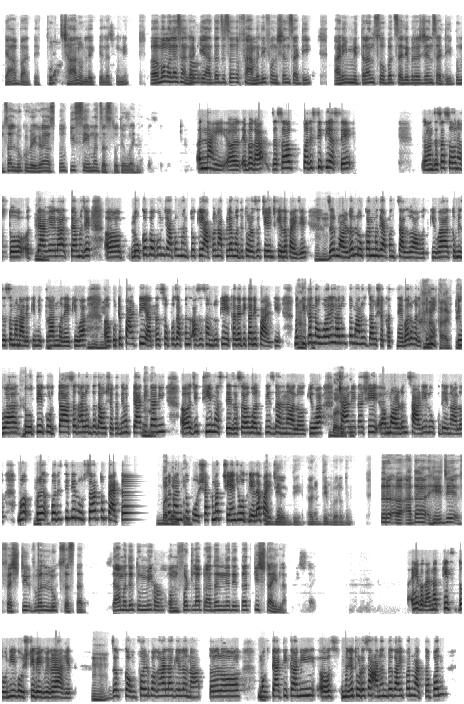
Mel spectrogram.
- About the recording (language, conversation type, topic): Marathi, podcast, सणांच्या काळात तुमचा लूक कसा बदलतो?
- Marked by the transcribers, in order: static; in Hindi: "क्या बात है!"; other background noise; distorted speech; background speech; in English: "सपोज"; laughing while speaking: "हां, हां. अगदीच, अगदीच"; in English: "पॅटर्न"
